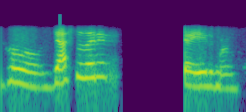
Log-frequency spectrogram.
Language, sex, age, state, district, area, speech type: Marathi, female, 18-30, Maharashtra, Ahmednagar, rural, conversation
